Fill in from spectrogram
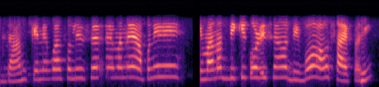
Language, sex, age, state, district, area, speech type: Assamese, female, 30-45, Assam, Golaghat, rural, conversation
